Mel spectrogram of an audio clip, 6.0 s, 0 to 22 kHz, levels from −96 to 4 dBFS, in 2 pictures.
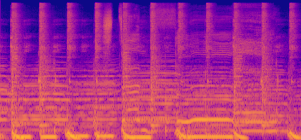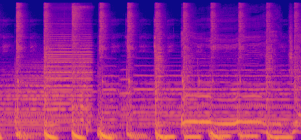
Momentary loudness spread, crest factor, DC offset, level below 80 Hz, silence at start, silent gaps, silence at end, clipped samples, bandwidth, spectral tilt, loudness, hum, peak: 8 LU; 12 dB; under 0.1%; -32 dBFS; 0 s; none; 0 s; under 0.1%; over 20 kHz; -5.5 dB/octave; -22 LUFS; none; -8 dBFS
